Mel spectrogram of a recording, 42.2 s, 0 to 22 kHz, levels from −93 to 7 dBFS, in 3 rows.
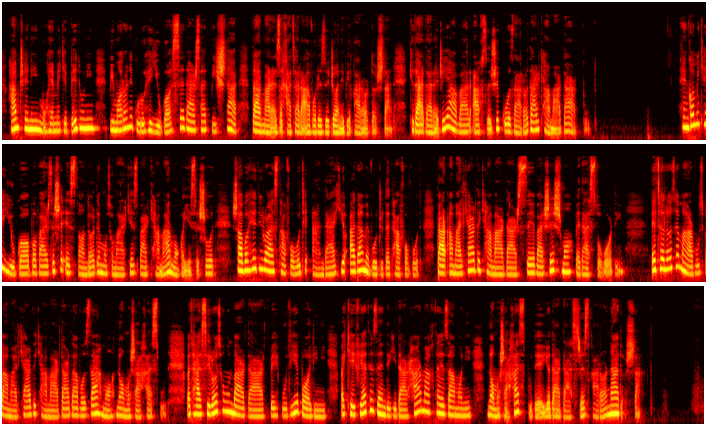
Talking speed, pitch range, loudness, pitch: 125 wpm, 155-225 Hz, -26 LUFS, 180 Hz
